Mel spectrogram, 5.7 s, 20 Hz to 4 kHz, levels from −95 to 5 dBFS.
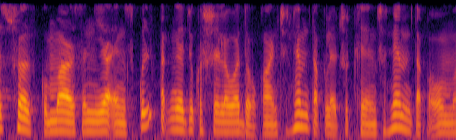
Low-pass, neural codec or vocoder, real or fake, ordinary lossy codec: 3.6 kHz; none; real; none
